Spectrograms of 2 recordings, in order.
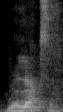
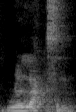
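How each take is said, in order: No difference in how they are said.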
